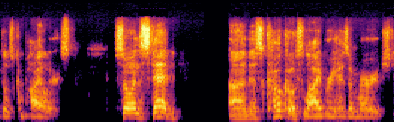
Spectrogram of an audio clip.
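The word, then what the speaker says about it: Kokkos: motivation to write those compilers so instead this cocos library has emerged it's spelled k-o-k-k-o-s it's simply a c-plus plus library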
